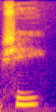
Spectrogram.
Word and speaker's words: Xi: Xi?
